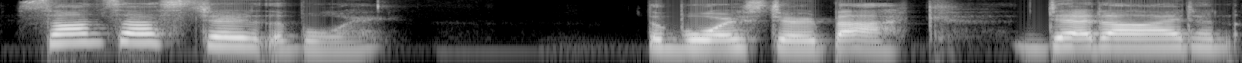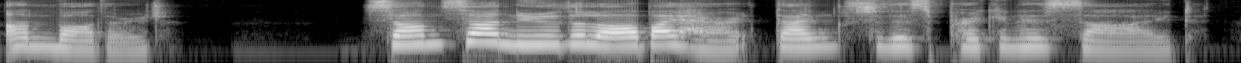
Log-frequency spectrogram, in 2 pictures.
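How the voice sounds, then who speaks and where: High-voiced woman narrating fiction. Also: animated, moderate pace, no echo, clean studio sound, soft background music. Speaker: podfic narrator.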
